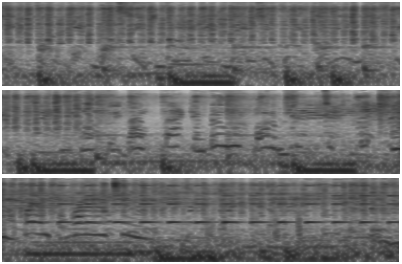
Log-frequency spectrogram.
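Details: Loud music with a steady low beat and melody, overlaid with speech, recorded at a park in the rain; no animal voices are heard.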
